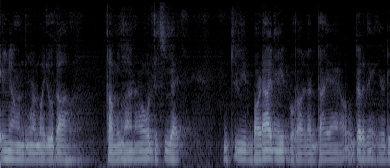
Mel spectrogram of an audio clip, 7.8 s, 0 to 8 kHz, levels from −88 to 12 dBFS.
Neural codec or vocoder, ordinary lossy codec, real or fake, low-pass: codec, 16 kHz, 1 kbps, FunCodec, trained on LibriTTS, 50 frames a second; none; fake; none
